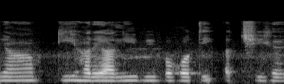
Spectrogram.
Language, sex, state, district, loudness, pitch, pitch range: Hindi, female, Gujarat, Gandhinagar, -20 LUFS, 175 Hz, 175-185 Hz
